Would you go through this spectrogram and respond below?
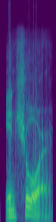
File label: "inshore", American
